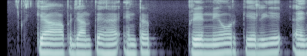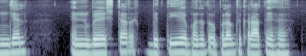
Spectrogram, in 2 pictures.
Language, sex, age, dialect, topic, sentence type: Hindi, male, 18-24, Awadhi Bundeli, banking, statement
